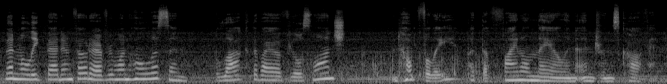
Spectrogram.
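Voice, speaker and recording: An actress playing an earnest, determined rebel infiltrator, speaking seriously and purposefully in a video game cutscene. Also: female voice, medium pitch, brisk, noisy background, close to an everyday voice.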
